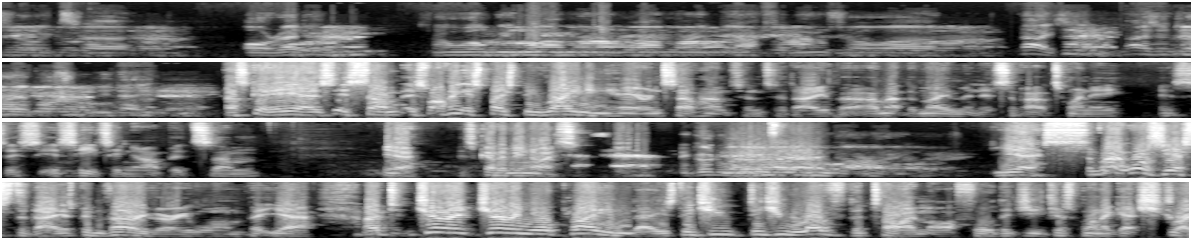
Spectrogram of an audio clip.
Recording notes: The audio is very poor. Had issues whilst recording but it does pick up.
